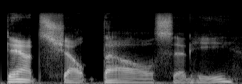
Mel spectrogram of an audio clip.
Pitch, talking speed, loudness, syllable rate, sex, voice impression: 90 Hz, 125 wpm, -22 LUFS, 2.9 syllables/s, male, very masculine, middle-aged, slightly thick, slightly muffled, slightly intellectual, slightly calm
